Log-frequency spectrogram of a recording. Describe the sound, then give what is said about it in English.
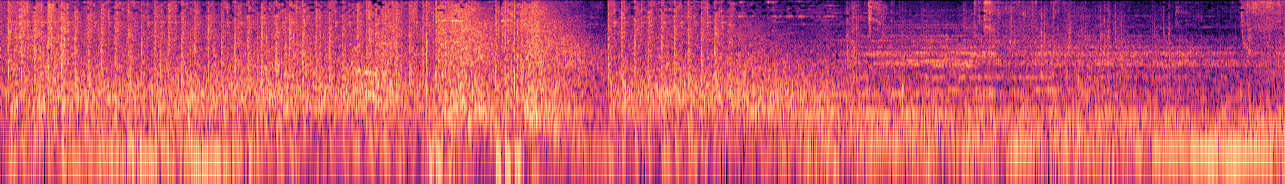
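Turret gunfire from a video game rattles out in dense, rapid bursts with mechanical clanks, loud and continuous throughout, with the texture shifting partway through. “Speaking of turrets... Oh, hey, look. Here you are.”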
